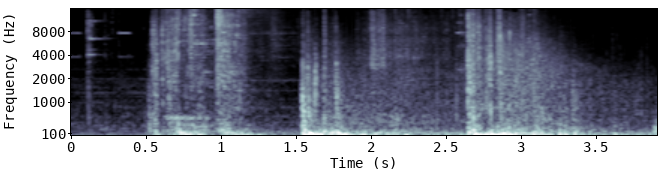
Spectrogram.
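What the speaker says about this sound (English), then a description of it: "Oh, that's a nade." Grenade blasts in a video game shooter, several loud booming thumps in quick succession with gunfire-like cracks between them, close and heavy.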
